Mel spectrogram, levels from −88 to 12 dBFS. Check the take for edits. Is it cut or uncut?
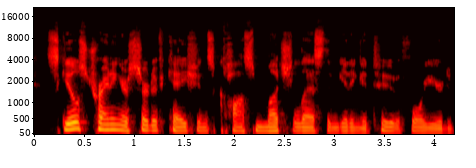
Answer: uncut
